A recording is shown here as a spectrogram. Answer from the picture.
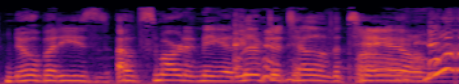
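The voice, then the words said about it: Dramatic villain voice. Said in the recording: “the dramatic voice”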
